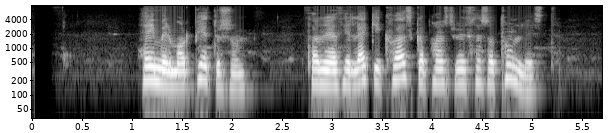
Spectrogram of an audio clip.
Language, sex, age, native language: Icelandic, female, 50-59, Icelandic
